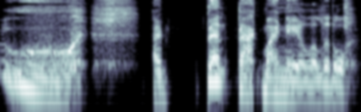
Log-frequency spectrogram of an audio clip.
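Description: Hapless male everyman for audio adventure, man actor: husky voice, lively jumping pitch, folksy, polite, flustered. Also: takes it slowly, no echo, clean studio sound, heavily acted. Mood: pained, wimpy. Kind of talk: fantasy audio drama acting.

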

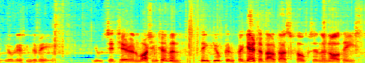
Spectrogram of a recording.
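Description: An actor playing a hot-headed, belligerent citizen who argues bluntly and indignantly in an old-time radio drama. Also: male voice, mid-range voice, quick pace, a little hiss or hum, natural voice. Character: hot-headed, belligerent man from Maine demanding war. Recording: dull, lo-fi old radio recording.

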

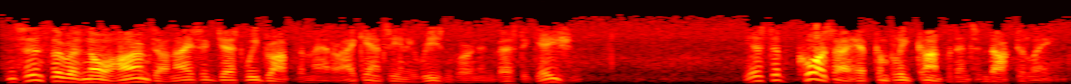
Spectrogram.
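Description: A man acting an earnest, principled young doctor in an old-time radio drama, measured, firm and sincere. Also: on the high side, huge pitch swings, gravelly, heavily acted. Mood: firm, courteous. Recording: muffled, noisy vintage radio recording.

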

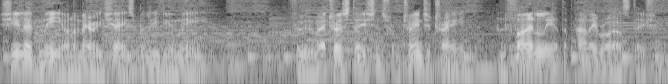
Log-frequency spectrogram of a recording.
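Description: A man's voice: sits low, expressive, a little fast. An actor playing a wry, persistent man who narrates his own chase in a radio drama. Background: music.

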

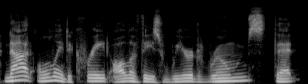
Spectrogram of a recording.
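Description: A man's voice: on the high side, a little slow, a little mellow, no room sound, clean studio sound. A man co-hosting a podcast, talking through a book casually in rambling, conversational sentences. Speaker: podcast co-host.

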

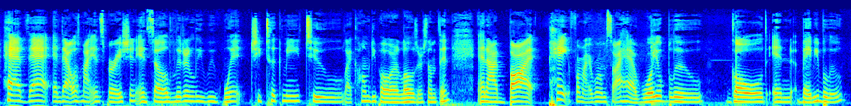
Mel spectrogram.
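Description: A woman's voice: fairly low pitch, steady tone, normal speed. An American woman speaking casually as an interview guest, informal and reflective, thinking aloud as she answers. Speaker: interview guest, singer and rapper.

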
